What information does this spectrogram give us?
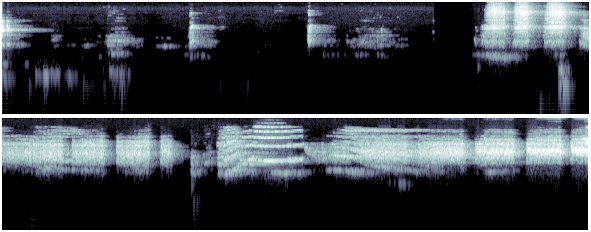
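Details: Lure song of a long-tailed shrike, known locally as cendet matahari, meant to make other birds answer: scattered faint clicks, then loud harsh chattering phrases and a long, rapid, scratchy trill with rising and falling notes.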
